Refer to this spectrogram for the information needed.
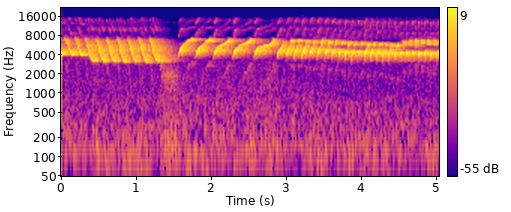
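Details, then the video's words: Yellow canary singing: a fast run of repeated high chirps, a brief pause, then a series of rising swept notes that settle into a steady, rapid high trill. "yellow canary singing"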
